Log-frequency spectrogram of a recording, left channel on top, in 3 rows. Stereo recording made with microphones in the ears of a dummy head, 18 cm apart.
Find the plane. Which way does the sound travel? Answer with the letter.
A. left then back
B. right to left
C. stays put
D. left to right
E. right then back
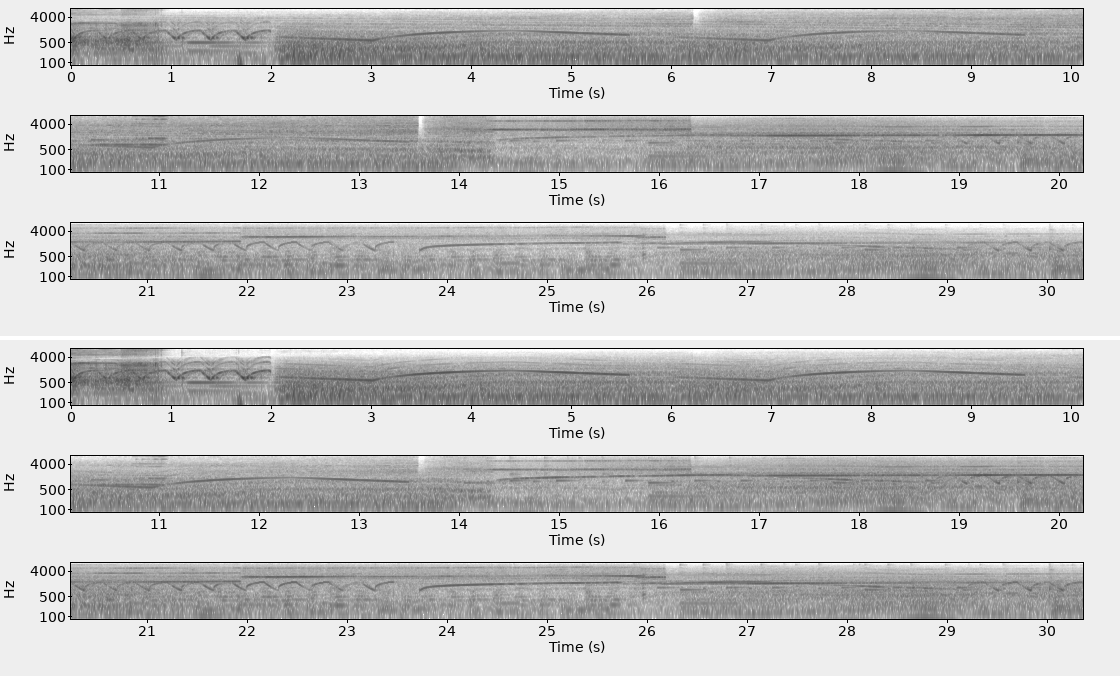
D.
